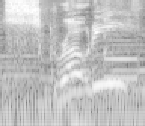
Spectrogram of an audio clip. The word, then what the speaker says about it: Scrody: And she's being escorted by Ahmad Scrody? No, that can't be right. Hey, how do you pronounce that, Ahmad? It is Scrody. It is Scrody. Of course, that one sounds like it's spelled.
